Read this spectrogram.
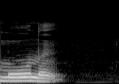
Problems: none marked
